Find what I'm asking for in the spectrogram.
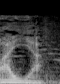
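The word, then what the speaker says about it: Hayya: que se llama AYA, o AYA se pronuncia, que es lo que te permite ingresar al país y es como una visa temporaria mientras dure el Mundial.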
